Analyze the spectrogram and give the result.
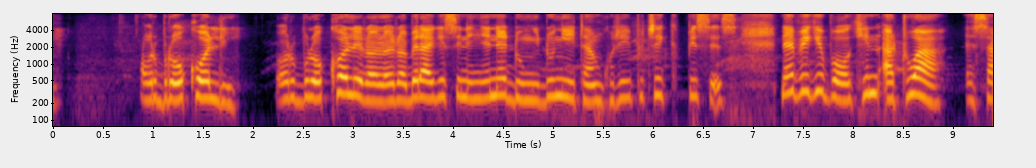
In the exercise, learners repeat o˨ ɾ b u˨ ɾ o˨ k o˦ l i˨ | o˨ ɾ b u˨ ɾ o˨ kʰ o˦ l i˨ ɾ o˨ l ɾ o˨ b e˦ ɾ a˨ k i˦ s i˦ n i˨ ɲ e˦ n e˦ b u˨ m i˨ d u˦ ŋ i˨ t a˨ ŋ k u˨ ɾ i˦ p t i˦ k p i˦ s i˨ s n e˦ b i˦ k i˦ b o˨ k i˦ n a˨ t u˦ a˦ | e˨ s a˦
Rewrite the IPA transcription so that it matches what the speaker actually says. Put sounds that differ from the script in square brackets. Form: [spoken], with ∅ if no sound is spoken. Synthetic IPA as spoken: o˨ ɾ b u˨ ɾ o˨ k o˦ l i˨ | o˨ ɾ b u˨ ɾ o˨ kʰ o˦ l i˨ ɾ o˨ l ɾ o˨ b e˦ ɾ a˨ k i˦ s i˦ n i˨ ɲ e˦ n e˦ [d] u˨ [ŋ] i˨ d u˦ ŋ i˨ t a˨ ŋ k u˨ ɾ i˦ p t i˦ k p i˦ s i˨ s n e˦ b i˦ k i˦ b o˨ k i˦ n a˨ t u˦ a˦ | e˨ s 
